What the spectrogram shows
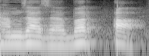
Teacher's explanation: आइन का मखरज है बीच हलक से अदा होता है, आइन, आइन, ठीक है। और हमज़ा का मखरज है शुरू हलक सीने की तरफ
